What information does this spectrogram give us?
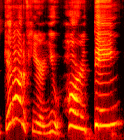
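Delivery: high, loud cry of fright. Retold or imitated. Granny crying out at the wolf, high and loud. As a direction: shriek it at the wolf. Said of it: "she cried".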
